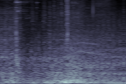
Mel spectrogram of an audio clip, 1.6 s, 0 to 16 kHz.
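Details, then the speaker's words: Citroën 2CV warm start, engine already hot: catches almost at once and settles into an even, chattery little putter; healthy hot start. "There we go. Happy little Ellie noises."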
